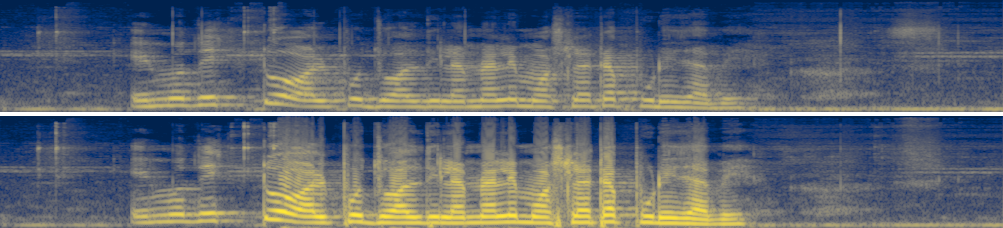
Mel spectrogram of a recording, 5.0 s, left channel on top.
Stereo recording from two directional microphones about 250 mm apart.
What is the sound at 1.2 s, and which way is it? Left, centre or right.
Speech, right.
